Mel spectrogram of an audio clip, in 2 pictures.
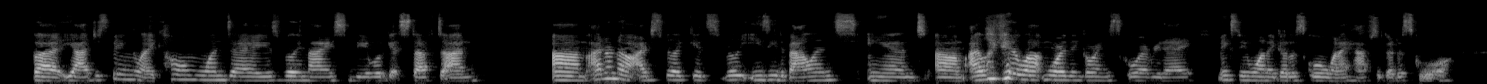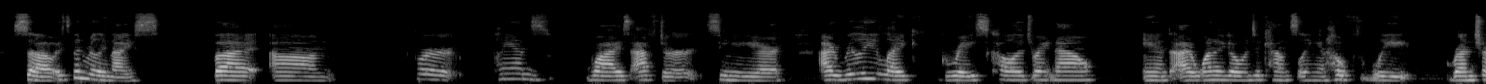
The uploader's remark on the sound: We literally did a zoom call from 2 different rooms in the house.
